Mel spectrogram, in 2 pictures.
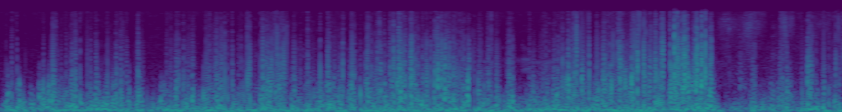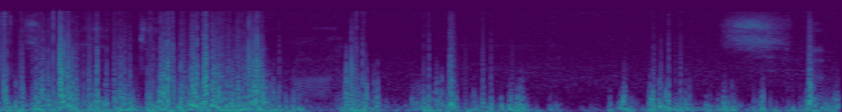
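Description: Wind buffeting the camera's microphone: a loud, rough rumble that eases off briefly about six seconds in.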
